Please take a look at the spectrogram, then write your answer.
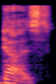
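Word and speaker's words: Duz: soap, you know, and it was called Does. It's spelled D-U-Z, you know, it does everything.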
